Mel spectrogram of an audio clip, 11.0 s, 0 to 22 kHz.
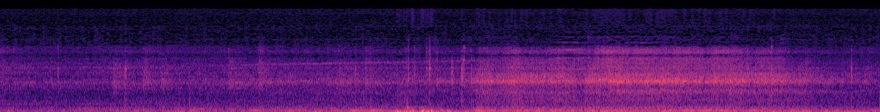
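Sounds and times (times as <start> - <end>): street traffic noise: 0.0 - 11.0
wind rumbling on microphone: 0.2 - 11.0.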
